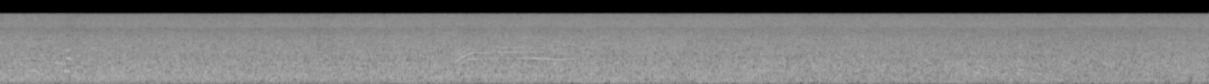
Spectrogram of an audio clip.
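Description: Shiraito Falls, many thin curtains of water pouring down a wide rock wall, making a steady, even rush of falling water.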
